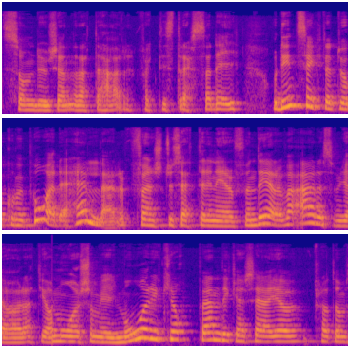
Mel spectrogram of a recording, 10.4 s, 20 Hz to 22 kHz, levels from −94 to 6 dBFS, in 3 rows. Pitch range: 180-225 Hz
